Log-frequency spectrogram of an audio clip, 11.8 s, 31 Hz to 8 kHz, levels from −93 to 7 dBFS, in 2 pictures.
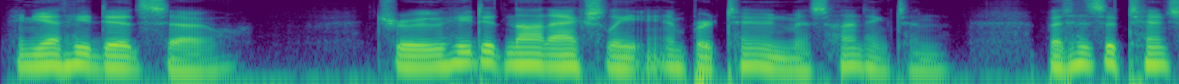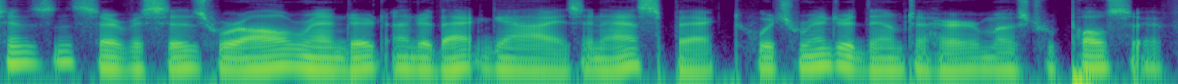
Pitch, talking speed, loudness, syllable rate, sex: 95 Hz, 170 wpm, -19 LUFS, 5.2 syllables/s, male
